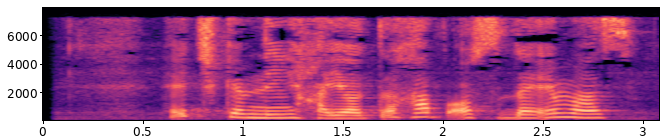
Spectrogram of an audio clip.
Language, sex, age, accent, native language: Uzbek, female, 18-24, Namangan, Uzbek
